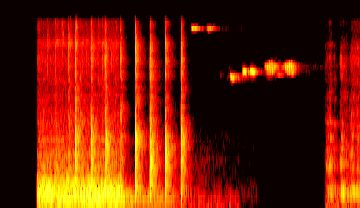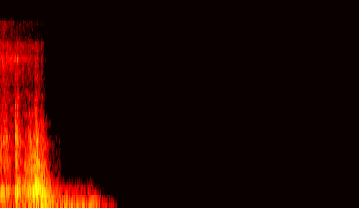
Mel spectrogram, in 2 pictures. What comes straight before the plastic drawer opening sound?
chirp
